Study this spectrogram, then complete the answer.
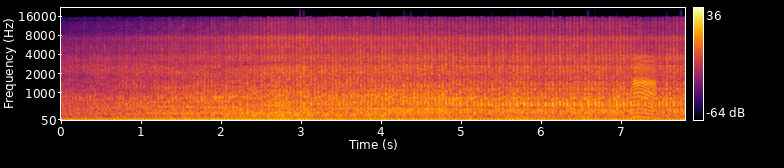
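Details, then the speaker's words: Second-hand Mitsubishi Canter diesel truck at idle: coarse, fairly even knocking at about three to four beats a second. Mechanic suspects the injection pump timer, then the pump bearing, or the timing gears; unconfirmed. "saya teman-teman ini sumber suaranya ya dari bospomnya dari suaranya ya analisa kita yang pertama dari timernya jadi timernya dan kedua bearing"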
